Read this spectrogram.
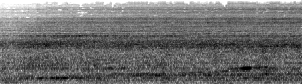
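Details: Shop bandsaw running at speed: even, steady rushing hum with no knocks or pitch changes; normal running.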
